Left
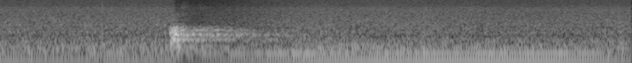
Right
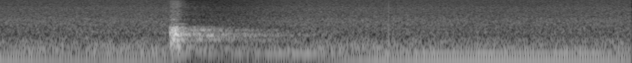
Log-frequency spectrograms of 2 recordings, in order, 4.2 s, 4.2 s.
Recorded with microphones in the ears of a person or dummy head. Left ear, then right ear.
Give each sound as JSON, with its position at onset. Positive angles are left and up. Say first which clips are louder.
{"t": 1.1, "sound": "a whoosh", "louder": "right 4 dB", "side_deg": -80, "distance_m": 2.5}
